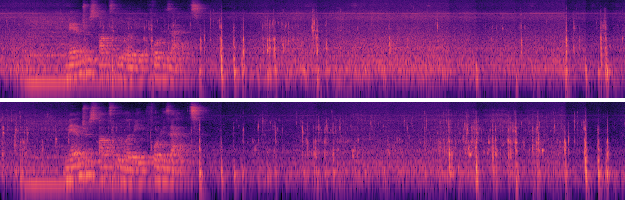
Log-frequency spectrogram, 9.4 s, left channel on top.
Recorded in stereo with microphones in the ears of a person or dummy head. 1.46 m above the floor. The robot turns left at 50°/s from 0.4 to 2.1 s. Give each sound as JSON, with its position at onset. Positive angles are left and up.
{"t": 0.9, "sound": "a man speaking", "azimuth_deg": 5, "distance_m": 0.8}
